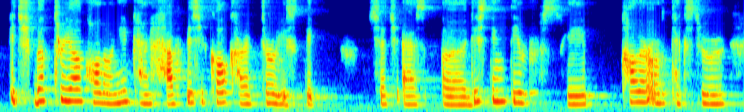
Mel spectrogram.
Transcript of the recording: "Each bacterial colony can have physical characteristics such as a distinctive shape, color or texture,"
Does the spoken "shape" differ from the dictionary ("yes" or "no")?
yes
